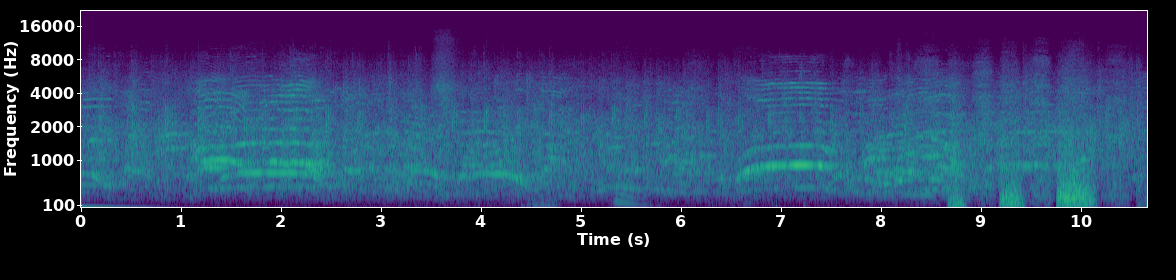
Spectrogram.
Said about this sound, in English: Somebody clap your hands and praise God for healing. Come on, somebody in here, clap your hands and praise God for healing.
